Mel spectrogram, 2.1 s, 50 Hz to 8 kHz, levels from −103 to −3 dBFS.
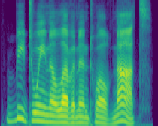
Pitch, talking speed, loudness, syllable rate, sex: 160 Hz, 140 wpm, -16 LUFS, 4.8 syllables/s, female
